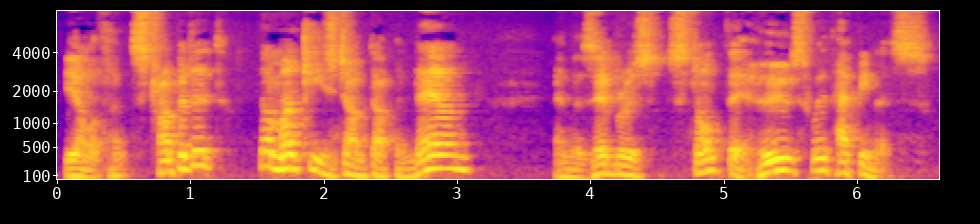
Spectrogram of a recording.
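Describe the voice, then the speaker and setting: Older man, lively storybook reader. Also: medium pitch, measured pace. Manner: lively, expressive read-aloud. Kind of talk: bedtime story reading. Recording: echoey room, far from mic.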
